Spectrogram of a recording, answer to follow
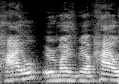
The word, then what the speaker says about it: Heil: the other company that Bobby Lee uses called Heil. It reminds me of Heil Hitler. I don't want to, every time I look at the fucking That's microphone, it says Heil. H-E-I-L. Yeah. H-E-I-L? Mhm. Hail.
